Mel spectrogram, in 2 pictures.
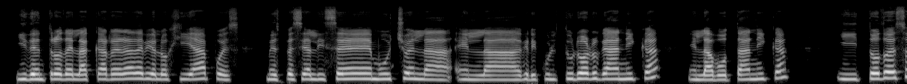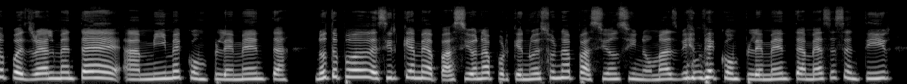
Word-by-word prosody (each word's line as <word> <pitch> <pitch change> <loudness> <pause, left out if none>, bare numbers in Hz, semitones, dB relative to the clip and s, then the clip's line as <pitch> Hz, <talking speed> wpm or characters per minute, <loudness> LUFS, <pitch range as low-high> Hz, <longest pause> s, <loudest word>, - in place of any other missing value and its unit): y 240 +1 0
dentro 240 0 +4
de 235 0 +1
la 225 0 +1
carrera 240 +2 0
de 265 - +4
biología, 240 +1 -1
pues, 230 -3 -3 0.3
me 230 -1 -2
especialicé 245 +2 +1
mucho 250 +2 0
en 255 -1 0
la 215 -3 -2
en 220 -1 -5
la 210 0 0
agricultura 235 +4 0
orgánica, 255 +5 +1 0.3
en 220 -1 -4
la 215 -1 +4
botánica, 235 - -2 0.5
y 240 -2 -3
todo 260 +5 +5
eso, 295 +4 +1
pues, 275 -7 +2
realmente 275 +2 +3
a 230 -1 -2
mí 250 +3 +1
me 310 +2 +1
complementa, 245 -1 -1 0.3
no 280 +5 +2
te 355 - -1
puedo 340 -1 +3
decir 280 -1 +1
que 310 0 0
me 290 -1 +1
apasiona 250 +3 0
porque 240 -3 -4
no 235 +2 0
es 260 +4 -4
una 300 +1 +1
pasión, 255 -2 -2
sino 240 -5 -4
más 240 +1 -1
bien 290 +3 0
me 320 -1 +4
complementa, 250 -1 -1
me 240 +1 -2
hace 265 +4 -4
sentir 275 0 -2
250 Hz, 160 wpm, -19 LUFS, 235-270 Hz, 0.5 s, todo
